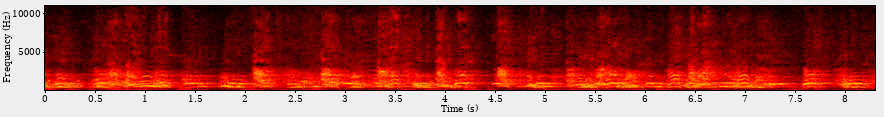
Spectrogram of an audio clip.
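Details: Kishu dogs in boar-hunting training in Japan, 2010: young Kishu alongside Joe, Takeshi, Rin, Momo and local dogs. Many dogs bark and bay together in pulsing bursts, with shrill yips and short pauses between waves.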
